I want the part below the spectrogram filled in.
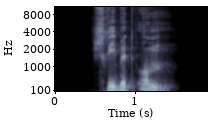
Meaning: second-person plural subjunctive II of umschreiben
- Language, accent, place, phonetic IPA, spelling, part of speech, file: German, Germany, Berlin, [ˌʃʁiːbət ˈʊm], schriebet um, verb, De-schriebet um.ogg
